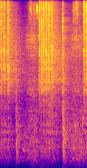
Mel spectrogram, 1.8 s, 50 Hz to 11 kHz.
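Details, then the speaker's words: 1967 Honda Dream motorcycle, unrun for 50+ years, oil put down the cylinder: kickstarter worked a couple of times, crisp ratchet clicks, engine turns over evenly with no knocking; smooth kick-over. "Alright, we're gonna kick this thing over a couple times. See if it's smooth. Oh, it feels smooth. No knocking."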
